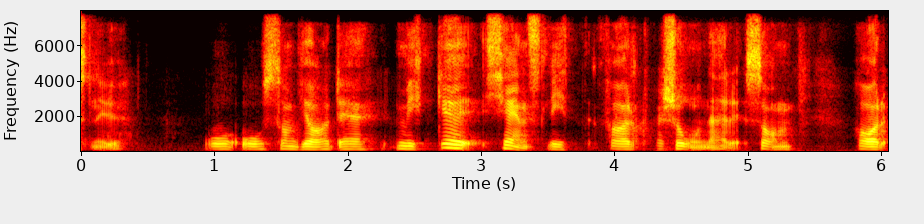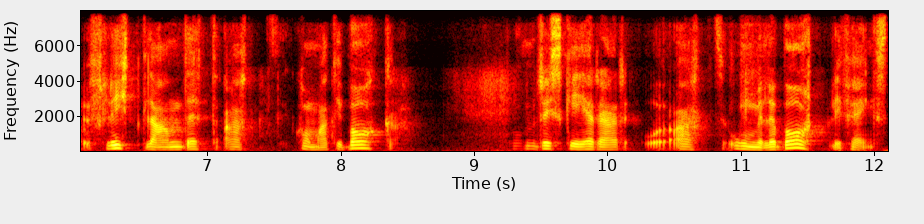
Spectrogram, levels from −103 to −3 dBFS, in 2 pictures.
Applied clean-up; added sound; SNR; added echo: neural mask model DeepFilterNet 3.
